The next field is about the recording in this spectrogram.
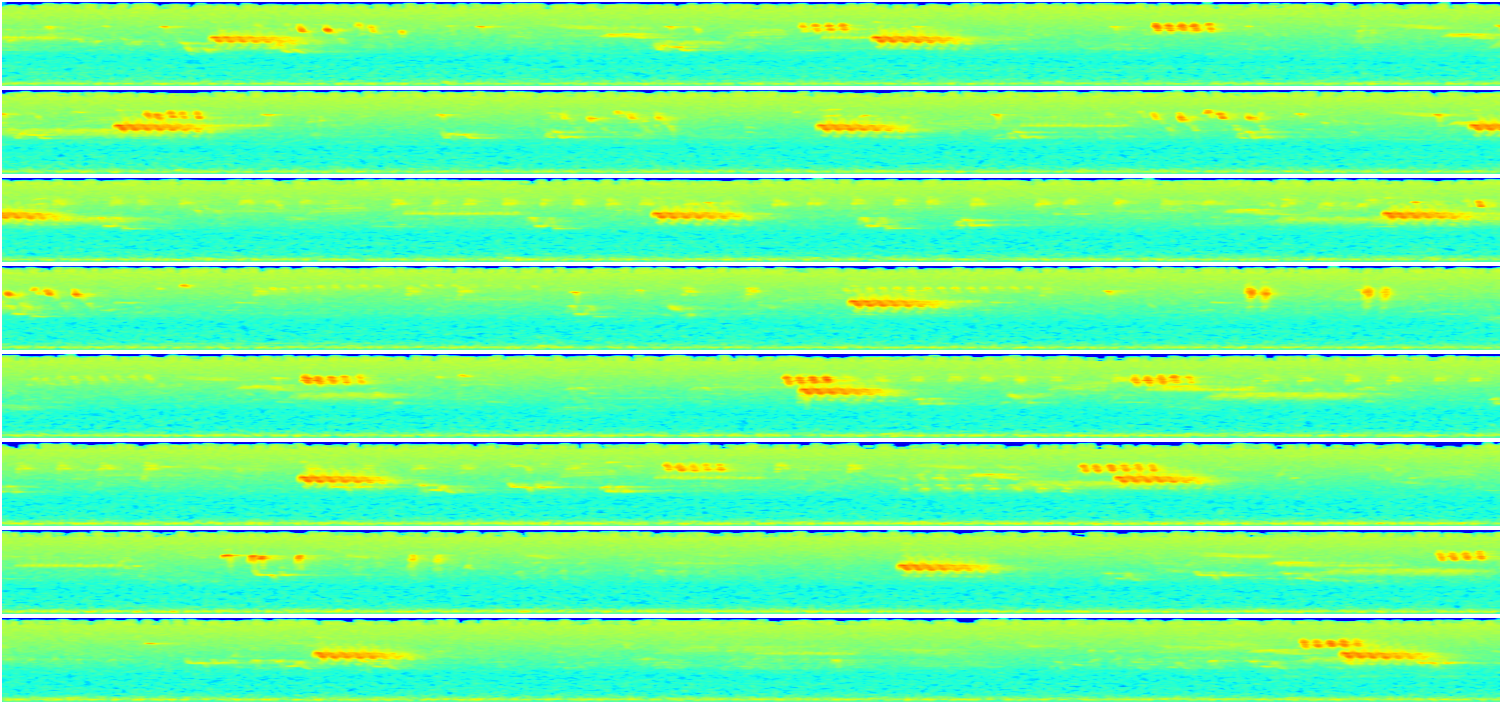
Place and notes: Sherwood Forest - Quiet Morning
Some people are night owls, some are early birds -- it's genetic; you can't help what you are. I find the early morning wonderfully fresh and inviting, with the trees full of life in the morning sun -- and very little else moving.
Major elements:
* Birds (crows, starlings, chickadees, seagulls, finches, an owl, a woodpecker, and several others I can't identify)
* Cars and trucks
* Airplanes (jet and prop)
* Dogs
* A rainshower ends the recording session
